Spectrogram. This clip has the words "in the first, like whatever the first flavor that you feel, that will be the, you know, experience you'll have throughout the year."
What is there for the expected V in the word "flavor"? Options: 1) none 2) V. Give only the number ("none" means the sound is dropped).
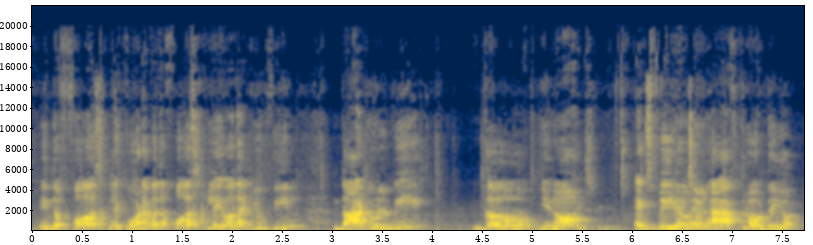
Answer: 1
